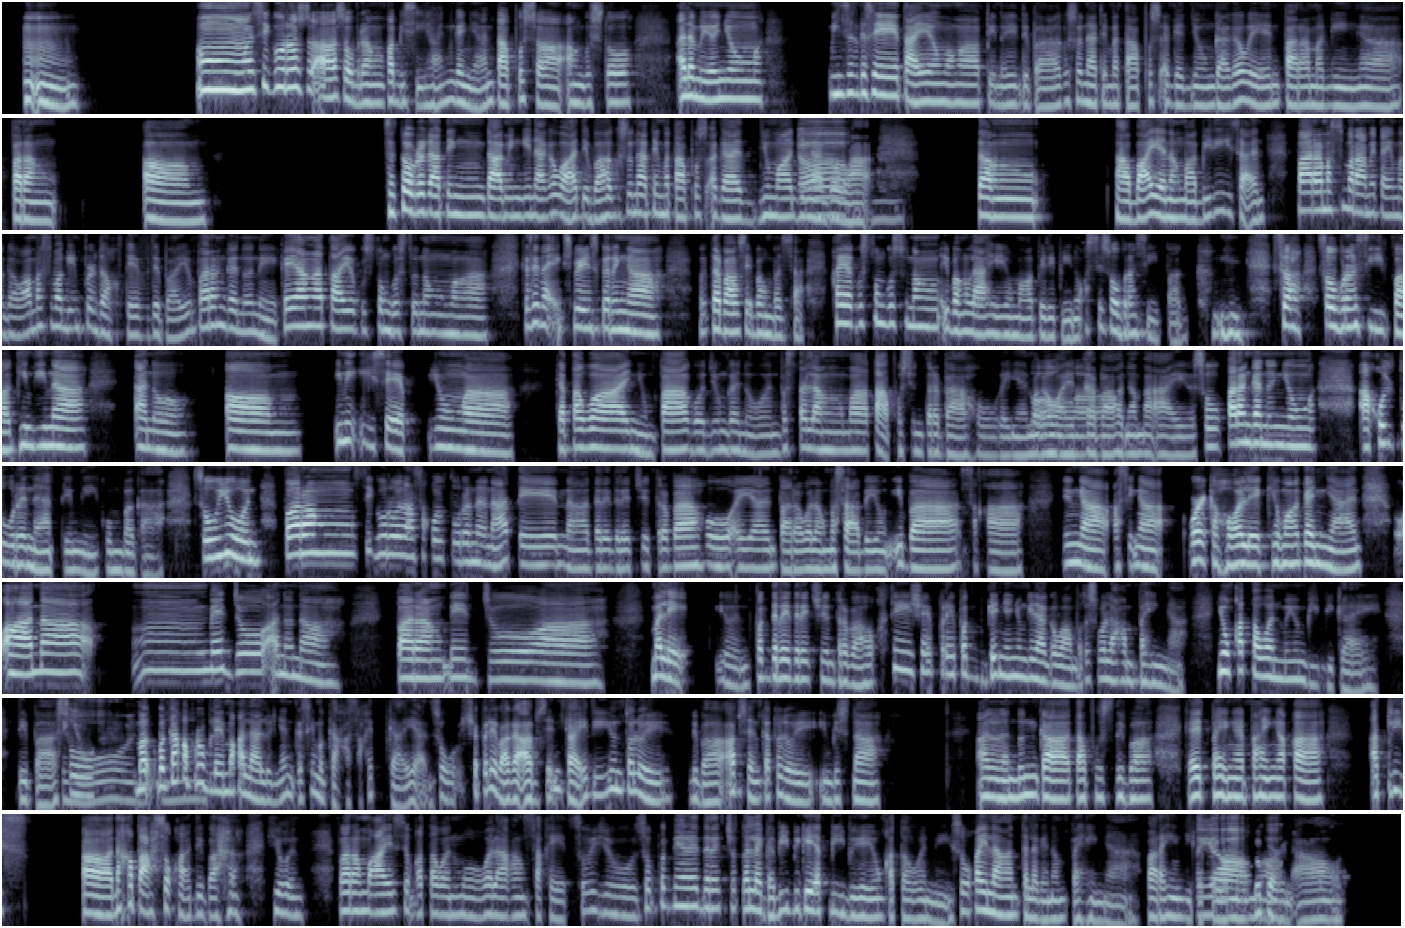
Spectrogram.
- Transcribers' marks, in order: chuckle
- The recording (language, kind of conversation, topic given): Filipino, podcast, Anong simpleng gawi ang inampon mo para hindi ka maubos sa pagod?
